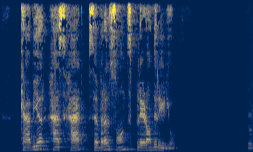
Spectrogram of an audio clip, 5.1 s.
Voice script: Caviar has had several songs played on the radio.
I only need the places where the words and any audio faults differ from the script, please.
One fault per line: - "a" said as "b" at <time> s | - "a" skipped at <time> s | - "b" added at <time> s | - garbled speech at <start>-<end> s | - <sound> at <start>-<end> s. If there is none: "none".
none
